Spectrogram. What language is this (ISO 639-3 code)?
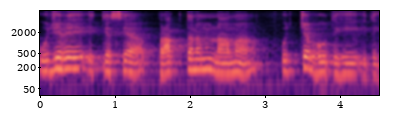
san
